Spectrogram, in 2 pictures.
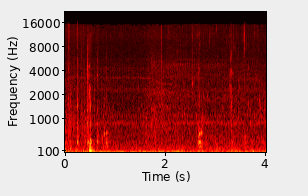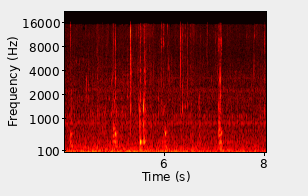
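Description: Steady low wind rumble and water lapping against a kayak, with scattered small clicks and knocks while a fish is handled and unhooked; the sharpest knock comes about half a second in.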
